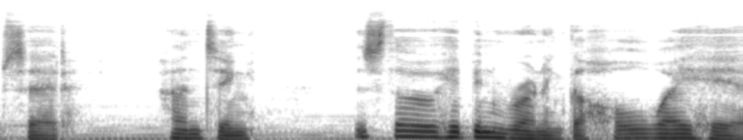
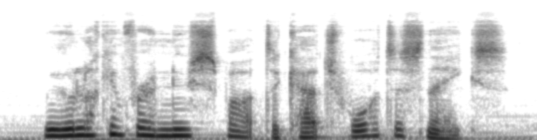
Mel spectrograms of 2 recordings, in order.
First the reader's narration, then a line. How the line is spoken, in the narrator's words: Trevor yelled out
